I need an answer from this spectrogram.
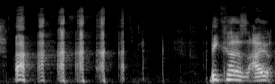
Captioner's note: laughs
